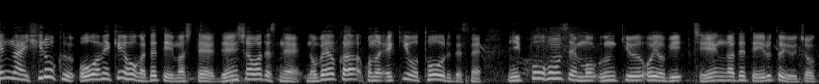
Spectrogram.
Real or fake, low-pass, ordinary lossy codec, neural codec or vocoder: real; 7.2 kHz; none; none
